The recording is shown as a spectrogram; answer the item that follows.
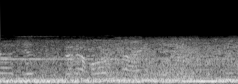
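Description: Loud aircraft engine noise drowning out a faint man's voice on a telephone line, the airport noise the call is about, heard through the narrow sound of an AM radio broadcast.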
